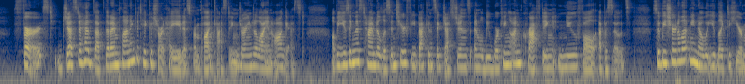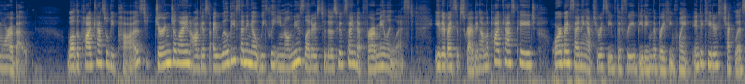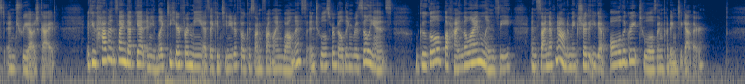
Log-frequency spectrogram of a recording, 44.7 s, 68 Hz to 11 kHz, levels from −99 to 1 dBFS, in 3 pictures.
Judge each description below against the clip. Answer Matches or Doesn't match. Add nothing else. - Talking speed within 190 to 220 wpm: Matches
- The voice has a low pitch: Doesn't match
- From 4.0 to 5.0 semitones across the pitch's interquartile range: Matches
